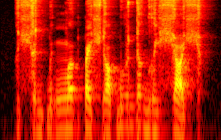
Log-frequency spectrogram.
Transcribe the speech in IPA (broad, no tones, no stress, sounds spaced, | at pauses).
ç ʌ d ɓ ɪ ŋ͡m ʌ k͡p æ ç ɾ ɒ ɓ u d ɾ ʌ ɡ ʊ j ç ɑ ç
